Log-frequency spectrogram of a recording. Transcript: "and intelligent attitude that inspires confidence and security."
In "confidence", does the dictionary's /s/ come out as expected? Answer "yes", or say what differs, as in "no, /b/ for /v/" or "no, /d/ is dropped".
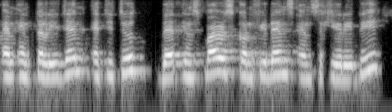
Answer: yes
